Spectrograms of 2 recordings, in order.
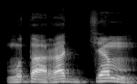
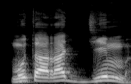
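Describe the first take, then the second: First: مترجم said very slowly as mutarajam; مترجم, slow, the form for the one who is stoned; slow pronunciation demo. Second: مترجم said very slowly as mutarajim; مترجم carefully spelled out in speech; slow pronunciation demo. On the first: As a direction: stretch مترجم out as mutarajam, ending in a. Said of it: "جس کو پتھر مارے جائیں". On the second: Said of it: "پتھر مارنے والا اسم فاعل". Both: Shown as a demonstration.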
